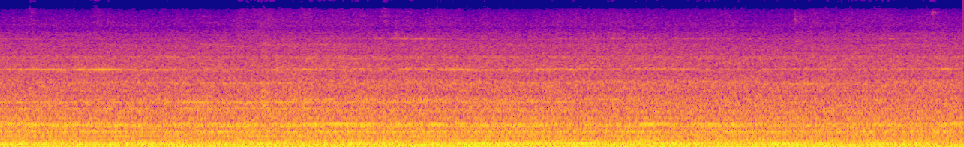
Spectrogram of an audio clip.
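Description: A train car rumbles and hums steadily as it rolls along the tracks.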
